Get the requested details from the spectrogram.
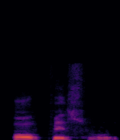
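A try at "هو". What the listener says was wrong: হ্যাঁ, এটা হ বলছেন, এটা হ হবে না, এটা হা পেশ হু। হা পেশ হু। জুনাহু।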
